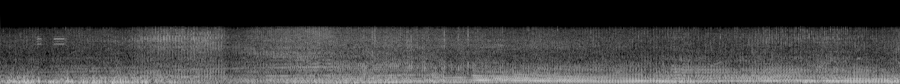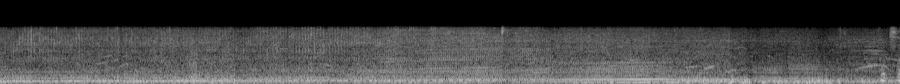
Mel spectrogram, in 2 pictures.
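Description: Hooligan-class chopper and bagger motorcycles racing on a dirt flat track, their engines running hard without a break and rising and falling in pitch as the bikes go through the turns and pass by.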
